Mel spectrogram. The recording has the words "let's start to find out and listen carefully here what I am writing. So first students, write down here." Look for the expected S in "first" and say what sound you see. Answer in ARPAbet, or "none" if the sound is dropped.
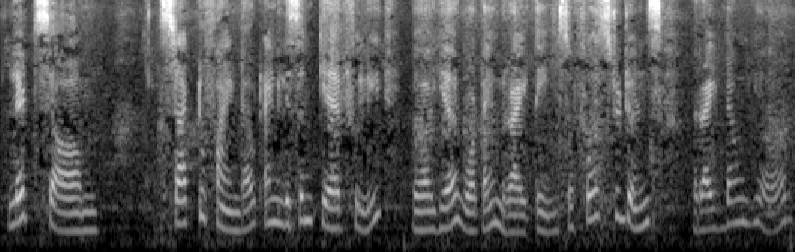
none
